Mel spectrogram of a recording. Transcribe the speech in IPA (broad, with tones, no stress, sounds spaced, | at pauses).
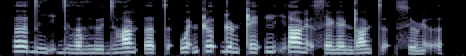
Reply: ə˥˧ dʱ ḭ˨ dʱ ə˨ ɦ ʉ˨ dʱ ɑ˥˧ ɳ ʔ ə˨ t̪ ə̰˥˧ ʔ w ə̰˥ ɳ ʈ ɵ˥ ʔ ɖ ɵ˨ ɳ ʈ e˥ ʔ n̪ ḭ˥ ɾ ɑ˥˧ ɳ ə̰˨ s e˨ ɳ e˨ ɳ ɖ ɑ˥˧ ɳ t̪ ə̰˨ ʔ s ʉ˨ ɳ ə̰˥˧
